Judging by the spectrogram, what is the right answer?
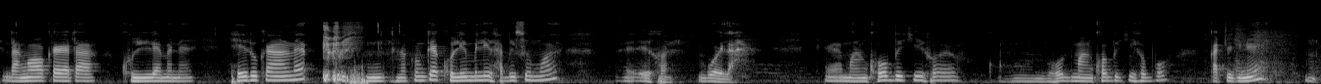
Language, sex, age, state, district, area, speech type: Assamese, female, 60+, Assam, Dibrugarh, rural, spontaneous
